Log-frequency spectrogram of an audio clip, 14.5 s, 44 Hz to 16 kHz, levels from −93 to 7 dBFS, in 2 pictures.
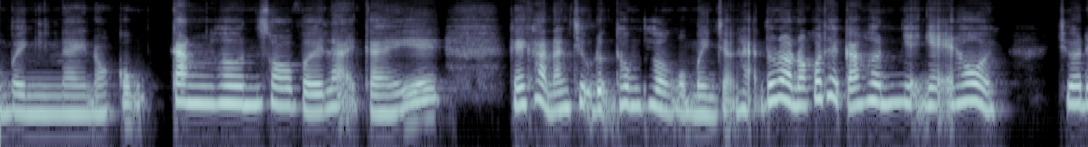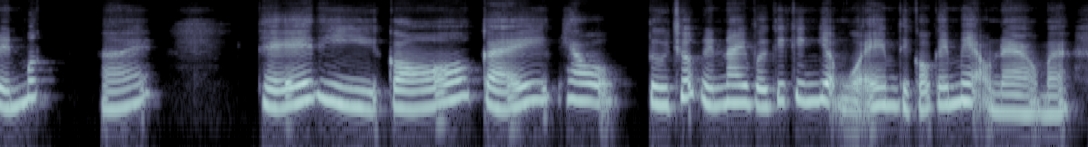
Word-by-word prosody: mình 175 -1 -3
này 175 0 -2
nó 175 0 -4
cũng 125 - -4 0.2
căng 260 -2 +5
hơn 255 -1 +3
so 245 -2 0
với 190 -5 +1
lại 230 +4 -2
cái 175 -5 0 0.5
cái 240 - +3
khả 280 +2 +1
năng 200 -2 +1
chịu 220 - -2
đựng 215 +3 0
thông 250 -1 0
thường 220 -5 0
của - - -2
mình 170 -2 -2
chẳng - - -4
hạn, 215 +3 -3
tức 280 - +4
là 300 - +6
nó 240 -2 +3
có 315 - +3
thể 325 -1 +1
căng 235 -2 +3
hơn 270 -2 +2
nhẹ 265 0 -1
nhẹ 240 -1 0
thôi, 270 -6 +4 0.4
chưa 255 -1 +1
đến 235 0 0
mức, 320 +2 -2 0.4
đấy. 255 - -4 0.6
Thế 255 +5 +3
thì 235 -9 0
có 220 +9 +2
cái 250 +6 +1
theo 285 -2 0 0.2
từ 250 -2 +2
trước 320 +9 -1
đến 245 -3 -1
nay 265 0 +2
với 230 -3 0
cái 285 +5 -5
kinh 280 -3 -1
nghiệm 285 -1 +1
của - - -3
em 240 -1 0
thì 220 - -4
có - - -2
cái 245 0 -1
mẹo 275 +2 0
nào 185 -1 -2
mà 175 - -3
245 Hz, 230 wpm, -23 LUFS, 210-270 Hz, 0.6 s, là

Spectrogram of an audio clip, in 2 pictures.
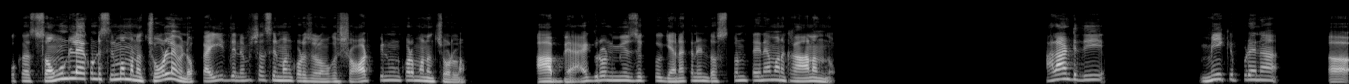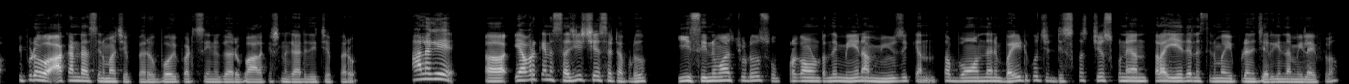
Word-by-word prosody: ఒక 160 - -7 0.2
సౌండ్ 205 +12 +5
లేకుండా 260 -2 +5
సినిమా 240 +2 +2
మనం 180 -5 +5
చూడలేమండి. 185 - +4
ఒక్క 150 - -12
5 195 -1 -5
నిమిషాల 190 +3 -6
సినిమాను 180 -2 +1
కూడా 150 - 0
చూడం. 130 -2 -1
ఒక 135 - -4
షార్ట్ 160 0 +3
ఫిల్మ్‌ని 190 -1 -5
కూడా 190 -1 +2
మనం 155 -4 +3
చూడలం. 110 -2 -3 0.8
ఆ - - +9 0.2
బ్యాక్‌గ్రౌండ్ 185 +7 0
మ్యూజిక్కు 175 -2 -3
యెనక 150 +3 0
నుండొస్తుంటేనే 185 +5 -3
మనకానందం. 155 -6 +3 2.2
అలాంటిదీ, 230 -1 +5 1.2
మీకిప్పుడైనా 220 -2 -1 0.7
ఆహ్, - - +4 0.2
ఇప్పుడు 205 +4 -1 0.2
'అఖండ' 175 -2 +3
సినిమా 135 -3 -1
చెప్పారు. 115 0 -7
'బోయపాటి 120 +1 -3
శ్రీను'గారు, 115 -1 -4
'బాలకృష్ణ'గారిది 115 0 -3
చెప్పారు. 115 - -8 0.6
అలాగే, 250 0 +5 0.5
ఆహ్, 150 0 +7 0.2
ఎవరికైనా 215 0 0
సజెస్ట్ 190 +5 +1
చేసేటప్పుడు, 150 -8 -3 0.5
ఈ - - +3
సినిమా 170 +3 +1
చూడు 175 0 -5
సూపర్‌గా 160 +2 -4
ఉంటుంది. 150 0 -3
మెయినా 150 +3 +1
మ్యూజిక్ 145 +4 -4
ఎంత - - -12 0.2
బావుందని 160 +1 0
బయటకొచ్చి 175 +2 -3
డిస్కస్ 170 +6 -6
చేసుకునేంతలా 170 -2 0
ఏదైనా 155 -1 -1
సినిమా 140 0 -3
ఎప్పుడైనా 135 -1 -3
జరిగిందా 120 0 -2
మీ - - -2
లైఫ్‌లో? 115 +9 -6
165 Hz, 130 wpm, -22 LUFS, 140-190 Hz, 2.2 s, ఆ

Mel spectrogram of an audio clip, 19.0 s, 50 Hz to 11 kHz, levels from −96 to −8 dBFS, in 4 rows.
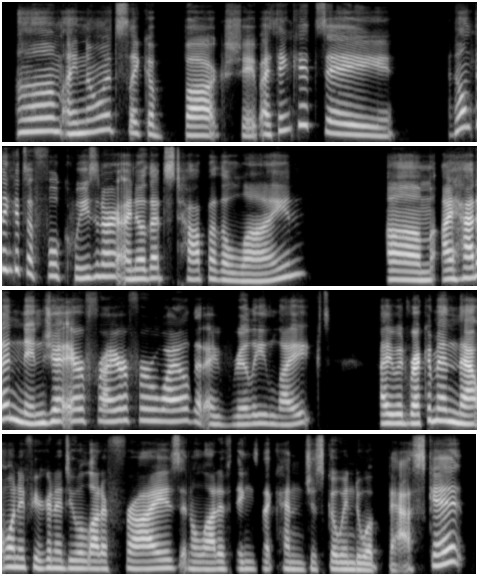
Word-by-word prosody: Um, 300 +1 -2
I 250 0 0
know 280 +5 -4
it's 345 - -7
like 255 -2 -5
a 225 -5 -6 0.2
box 210 - 0
shape. - - -6
I 240 - +1
think 320 +8 -4
it's 450 -7 -3
a 225 -7 +1 0.6
I - - -26
don't 380 +6 -2
think 445 -1 +2
it's 435 -3 -1
a 335 - -1
full 285 -2 -8
Cuisinart, 275 +3 0
I 220 - +5
know 220 +1 +1
that's 240 0 -1
top 210 -1 -4
of 220 -2 -4
the 195 - -3
line. 180 - -2 0.9
Um, 195 -2 +2
I 215 - +8
had 240 +3 +6
a 320 - +5
Ninja 240 -3 +2
air 270 +1 +3
fryer 265 +2 +1
for 275 0 -6
a 270 0 -4
while 260 +1 0
that 225 -3 -6
I 190 -1 -4
really 190 +3 -3
liked. 195 +7 -4 0.5
I 210 0 +3
would 215 -1 -1
recommend 260 +3 +5
that 195 0 +8
one 225 -1 +1
if 210 0 -3
you're 200 -3 -3
gonna 195 -1 -1
do 185 0 -5
a - - -2
lot 180 -1 +1
of 175 -1 -3
fries 185 +1 +2
and 175 - -9
a - - -4
lot 165 0 -1
of 170 -1 -5
things 170 -2 -8
that 170 - -4
can 165 -3 -5
just 160 +2 -7
go 165 -1 -3
into 160 -2 -2
a 145 - -4
basket. 250 - +2
220 Hz, 205 wpm, -25 LUFS, 190-270 Hz, 0.9 s, I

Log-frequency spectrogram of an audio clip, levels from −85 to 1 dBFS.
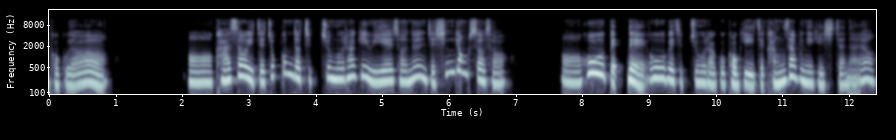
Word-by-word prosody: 거고요. 175 +2 -2 1.2
어 195 0 -1
가서 235 +6 +3
이제 205 -3 +1
쪼끔 285 - -4
더 260 -3 +3
집중을 240 +2 -1
하기 280 -3 0
위해서는 215 +5 0
이제 210 -5 -2
신경 360 - -1
써서 200 - -2 0.8
어 195 -3 -3
호흡에 330 - +4
네 190 -10 +5
호흡에 245 -2 +2
집중을 195 -1 -4
하고 175 0 -4
거기 170 -1 +1
이제 160 +1 -3
강사분이 205 - +1
계시잖아요. 180 +6 -4
210 Hz, 250 characters per minute, -21 LUFS, 190-245 Hz, 1.2 s, 네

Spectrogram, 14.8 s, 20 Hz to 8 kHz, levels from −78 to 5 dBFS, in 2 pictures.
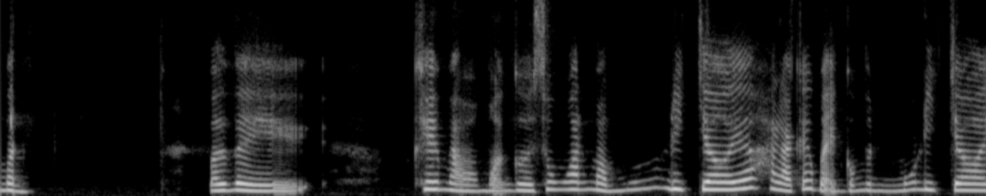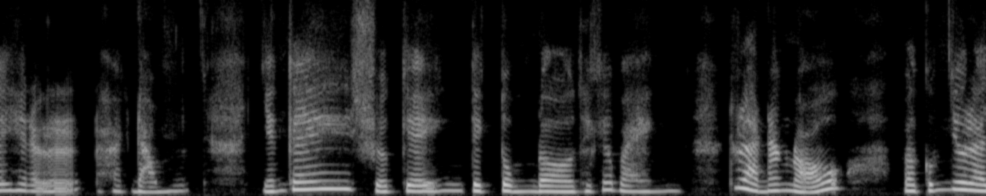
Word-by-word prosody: mình. 265 -6 +1 1.4
Bởi 255 +1 +4
vì 255 -3 +3 0.9
khi 310 0 +4
mà 265 -5 0
mọi 245 +1 -3
người 255 0 0
xung 300 +3 -2
quanh 305 0 0
mà 275 -3 +2
muốn 300 +9 -7
đi 320 -1 +4
chơi 300 0 +6
á, 350 +3 +4
hay 320 - -2
là 250 - +4
các 330 +6 -2
bạn 255 -3 0
của 240 - -5
mình 245 -3 -6
muốn 290 +3 -4
đi 295 -1 -1
chơi, 265 -1 +3
hay 260 -1 -3
l - - -7
là 115 +1 -2 0.3
hoạt 225 -2 -8
động, 205 -2 -2 0.8
những 225 +3 -2
cái 320 +2 +3
sự 230 -7 -2
kiện 240 +2 0
tiệc 240 -3 +2
tùng 220 -3 +1
đồ 220 -1 +3
thì 230 - -4
các 290 -1 -2
bạn 220 -1 -5 0.4
rất 365 - -2
là 310 -6 +6
năng 255 +3 0
nổ 235 - +2 0.4
và 245 - +2
cũng 255 +3 -3
như 300 0 +3
là 260 -3 +5
255 Hz, 185 wpm, -20 LUFS, 235-300 Hz, 1.4 s, chơi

